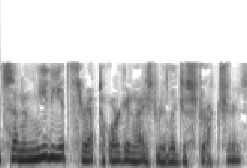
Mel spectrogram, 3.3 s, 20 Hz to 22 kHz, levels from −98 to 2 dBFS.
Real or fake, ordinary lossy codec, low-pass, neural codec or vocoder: real; MP3, 24 kbps; 5.4 kHz; none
